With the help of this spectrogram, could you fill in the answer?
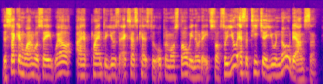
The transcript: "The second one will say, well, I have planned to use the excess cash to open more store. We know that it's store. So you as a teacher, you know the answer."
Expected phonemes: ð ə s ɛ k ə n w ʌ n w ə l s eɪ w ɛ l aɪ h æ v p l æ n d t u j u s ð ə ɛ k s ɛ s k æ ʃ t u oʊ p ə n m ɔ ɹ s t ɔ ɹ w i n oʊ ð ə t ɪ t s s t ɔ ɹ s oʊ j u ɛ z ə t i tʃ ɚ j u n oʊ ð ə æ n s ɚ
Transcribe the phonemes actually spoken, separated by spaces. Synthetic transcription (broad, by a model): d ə s ɛ k ə n w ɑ n w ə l s eɪ w ɛ l aɪ h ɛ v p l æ n t u j u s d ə ɛ k s ɛ s k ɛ s t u oʊ p ə n m ɔ s t ɔ w i n oʊ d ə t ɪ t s s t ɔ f s oʊ j u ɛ s ə t i tʃ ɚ j u n oʊ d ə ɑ n s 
